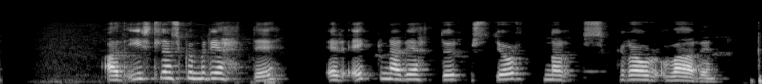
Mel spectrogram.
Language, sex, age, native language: Icelandic, female, 40-49, Icelandic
